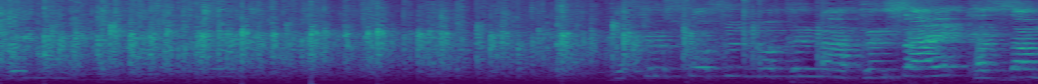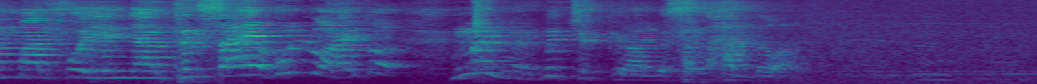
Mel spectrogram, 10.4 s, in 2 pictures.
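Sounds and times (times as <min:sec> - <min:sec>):
congregation applause during a church sermon: 0:00.0 - 0:04.4
speech: 0:03.8 - 0:09.9.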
